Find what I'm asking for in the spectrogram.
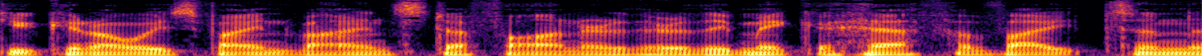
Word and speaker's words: Weihenstephaner: Weihenstephaner. – Weihenstephaner.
